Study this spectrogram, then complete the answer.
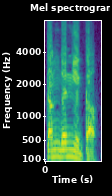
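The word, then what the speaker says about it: Tanganyika: Lake tangan uh tanganika I've actually practiced its pronunciation but I still fumbled tanganika now this tanganika lake is actually located in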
